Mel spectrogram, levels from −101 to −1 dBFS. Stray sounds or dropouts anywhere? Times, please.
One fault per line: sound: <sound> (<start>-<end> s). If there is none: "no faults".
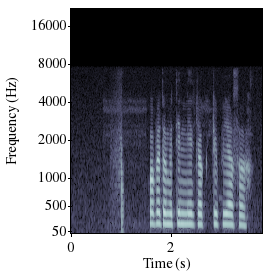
sound: thud (0.8-1.1 s)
